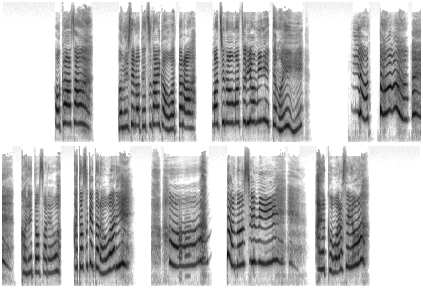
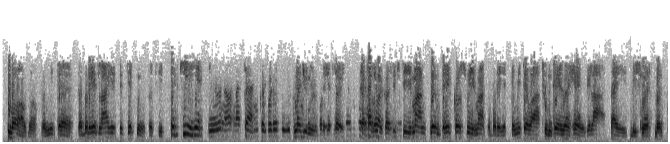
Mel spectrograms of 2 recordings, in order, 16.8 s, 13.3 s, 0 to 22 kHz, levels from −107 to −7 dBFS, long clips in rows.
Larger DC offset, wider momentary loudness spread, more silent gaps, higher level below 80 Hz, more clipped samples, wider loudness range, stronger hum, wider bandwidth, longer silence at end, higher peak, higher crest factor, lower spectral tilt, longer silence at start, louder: neither; first, 14 LU vs 6 LU; neither; second, -88 dBFS vs -54 dBFS; neither; about the same, 3 LU vs 2 LU; neither; first, over 20 kHz vs 6.4 kHz; first, 1.1 s vs 0.1 s; first, 0 dBFS vs -6 dBFS; first, 20 dB vs 12 dB; second, 1.5 dB/octave vs -2.5 dB/octave; first, 1.05 s vs 0.1 s; about the same, -18 LUFS vs -20 LUFS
